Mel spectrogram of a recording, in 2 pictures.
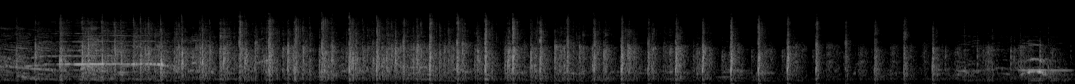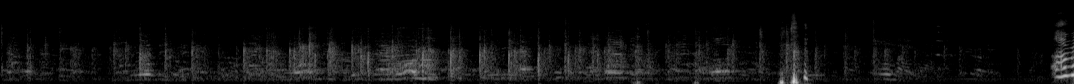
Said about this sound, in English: I'm really curious why they are clapping, because they are no husbands yet.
